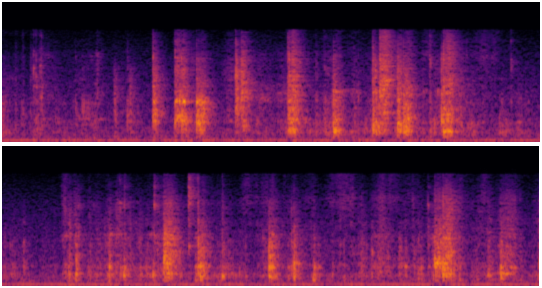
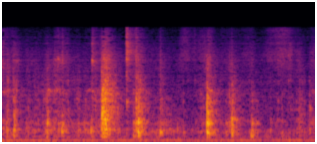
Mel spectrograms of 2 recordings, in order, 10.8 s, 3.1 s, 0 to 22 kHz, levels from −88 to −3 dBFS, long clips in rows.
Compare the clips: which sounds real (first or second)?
first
